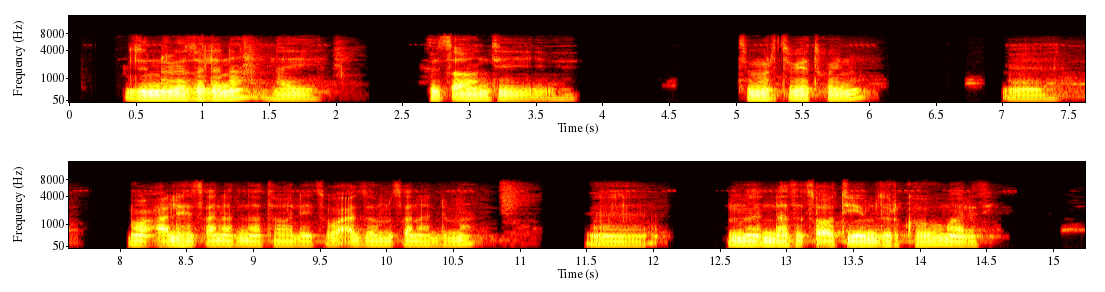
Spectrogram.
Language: Tigrinya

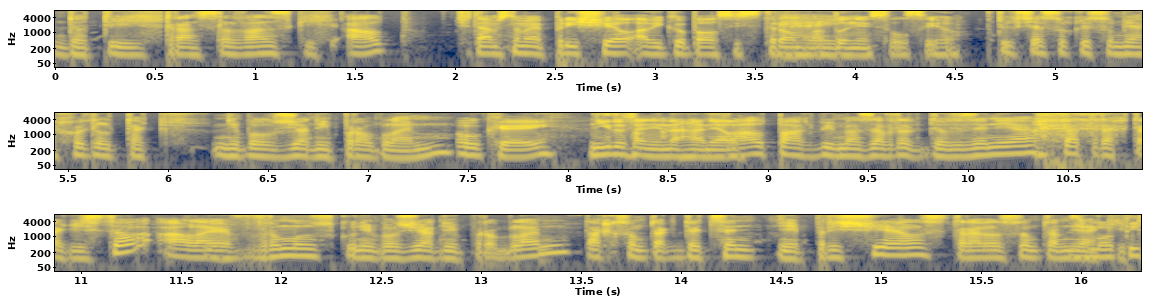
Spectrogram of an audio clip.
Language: Slovak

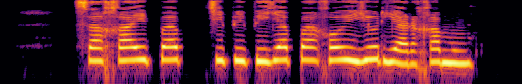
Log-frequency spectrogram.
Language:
Yanahuanca Pasco Quechua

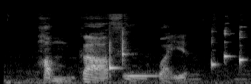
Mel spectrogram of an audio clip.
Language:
Cantonese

